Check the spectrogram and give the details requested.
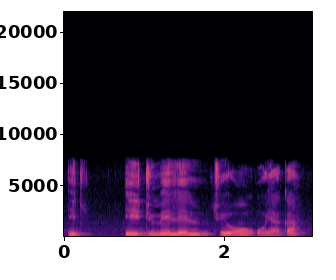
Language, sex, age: Northern Sotho, male, 26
